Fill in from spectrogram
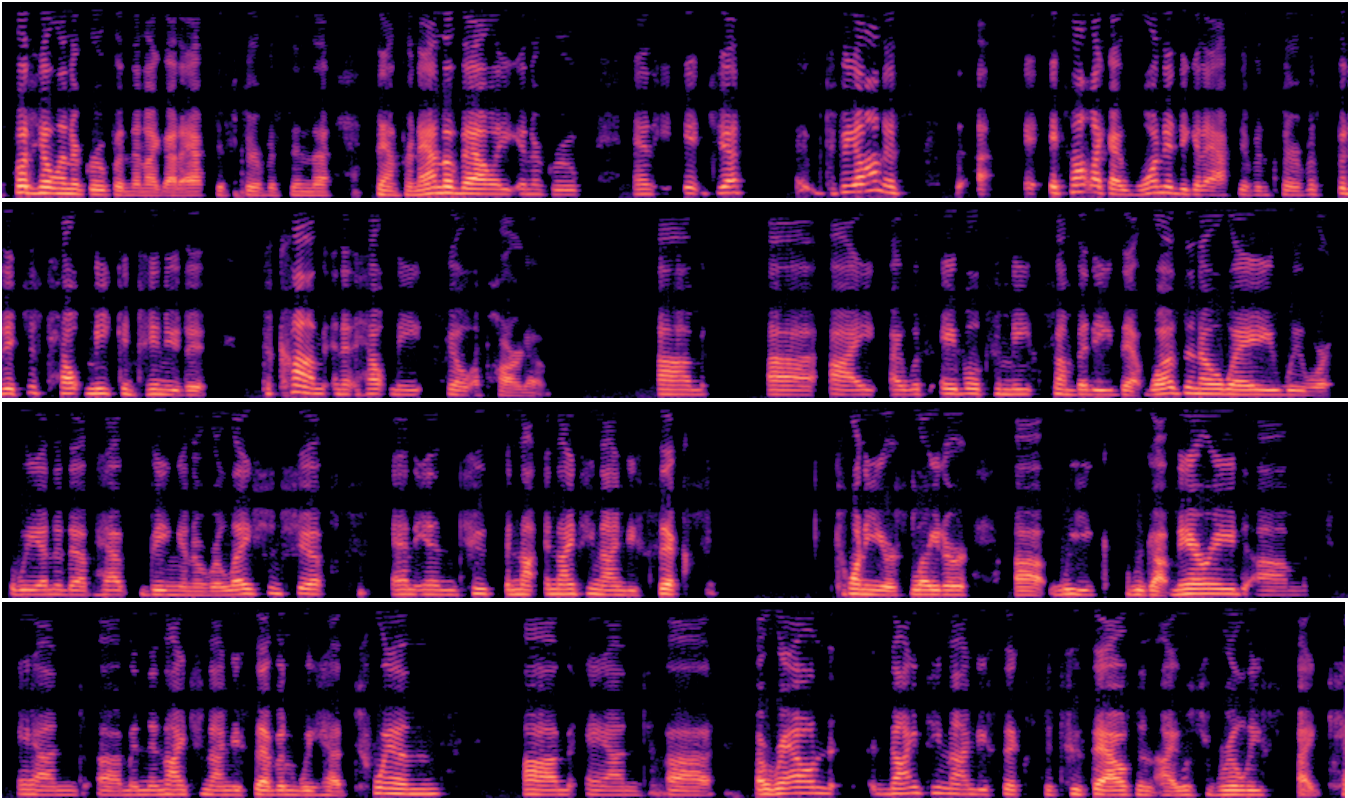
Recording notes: from the 100 Pounders Phone Meeting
